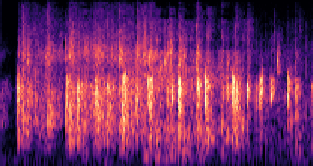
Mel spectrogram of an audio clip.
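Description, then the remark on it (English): A crowd breaks into sustained applause, many hands clapping in a dense, steady patter that stays fairly strong throughout, with no voices standing out. “So once again, if you would, please, a big round of applause for the”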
